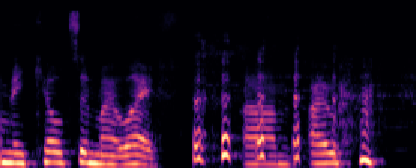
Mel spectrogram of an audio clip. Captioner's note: laughter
